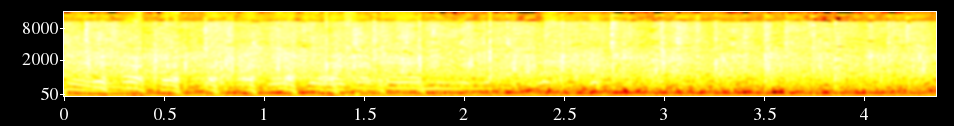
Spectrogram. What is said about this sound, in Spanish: aplausos por esa rolita con nuestra conversación bien perrona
